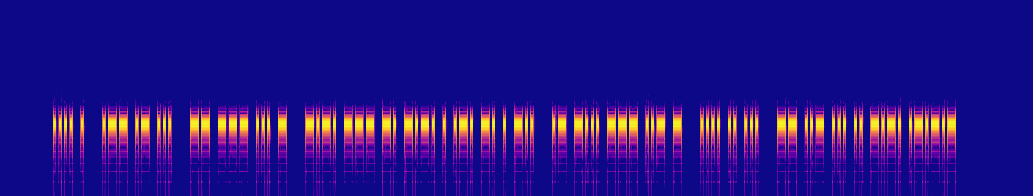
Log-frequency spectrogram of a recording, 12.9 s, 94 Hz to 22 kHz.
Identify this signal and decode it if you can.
Morse code, heard as a keyed tone, about 34 wpm, 690 Hz. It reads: HE WAS MOST CONCERNED ABOUT HIS MUSIC.
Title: Sentences from Top 1000 Words - Review Part 6 - 35wpm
